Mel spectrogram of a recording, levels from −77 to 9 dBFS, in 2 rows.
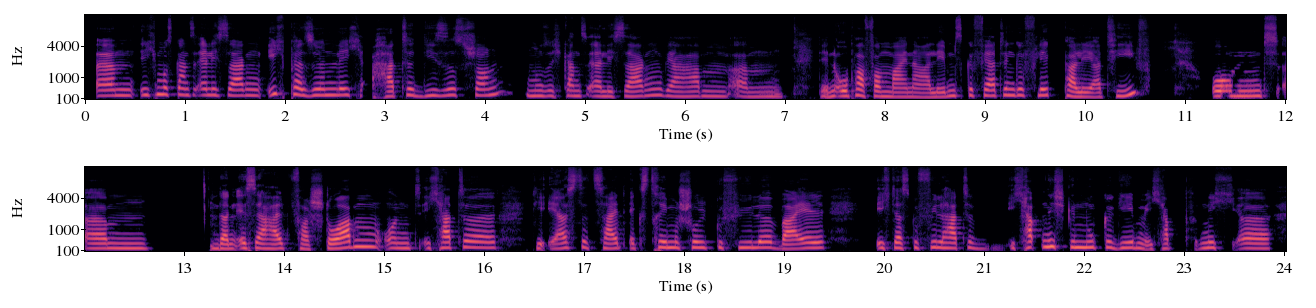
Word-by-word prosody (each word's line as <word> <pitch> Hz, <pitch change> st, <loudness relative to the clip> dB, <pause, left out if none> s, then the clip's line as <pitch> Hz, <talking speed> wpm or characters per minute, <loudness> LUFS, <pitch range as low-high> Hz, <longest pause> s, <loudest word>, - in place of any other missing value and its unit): Ähm, 240 Hz, +1 st, +1 dB
ich 265 Hz, +2 st, -5 dB
muss 290 Hz, -1 st, +1 dB
ganz 270 Hz, -2 st, -2 dB
ehrlich 260 Hz, 0 st, -3 dB
sagen, 245 Hz, -1 st, +1 dB
ich 315 Hz, +1 st, -3 dB
persönlich 260 Hz, -1 st, +1 dB
hatte 210 Hz, +5 st, -1 dB
dieses 245 Hz, +4 st, -3 dB
schon, 260 Hz, +3 st, -2 dB, 0.3 s
muss 225 Hz, -2 st, -3 dB
ich 220 Hz, -3 st, -7 dB
ganz 225 Hz, -1 st, -4 dB
ehrlich 210 Hz, -1 st, -3 dB
sagen. 220 Hz, +5 st, -1 dB
Wir 215 Hz, -2 st, -2 dB
haben, 210 Hz, +1 st, -5 dB
ähm, 195 Hz, 0 st, -7 dB, 0.3 s
den 215 Hz, 0 st, -2 dB
Opa 220 Hz, +4 st, +4 dB
von 215 Hz, -3 st, 0 dB
meiner 185 Hz, -2 st, -2 dB
Lebensgefährtin 235 Hz, +6 st, -1 dB
gepflegt, 260 Hz, 0 st, -1 dB
palliativ 215 Hz, -, 0 dB, 0.6 s
und, 220 Hz, +1 st, +2 dB
ähm, 210 Hz, 0 st, 0 dB, 0.6 s
dann 195 Hz, -1 st, +3 dB
ist 215 Hz, +3 st, 0 dB
er 200 Hz, -2 st, +4 dB
halt 200 Hz, +1 st, +1 dB
verstorben. 220 Hz, +9 st, +5 dB
Und 215 Hz, -3 st, -3 dB
ich 215 Hz, +1 st, -9 dB
hatte 235 Hz, 0 st, +3 dB, 0.4 s
die 200 Hz, -, -4 dB
erste 220 Hz, +3 st, -1 dB
Zeit 210 Hz, -3 st, 0 dB
extreme 240 Hz, +4 st, +1 dB
Schuldgefühle, 235 Hz, -1 st, 0 dB
weil 210 Hz, +5 st, +4 dB, 0.5 s
ich 220 Hz, 0 st, -3 dB
das 220 Hz, -1 st, +1 dB
Gefühl 235 Hz, +1 st, -1 dB
hatte, 215 Hz, +1 st, +1 dB, 0.3 s
ich 215 Hz, -, -9 dB
habe 245 Hz, +2 st, +3 dB
nicht 280 Hz, 0 st, +4 dB
genug 250 Hz, -1 st, +3 dB
gegeben. 230 Hz, -2 st, 0 dB
Ich 180 Hz, +3 st, -7 dB
habe 200 Hz, 0 st, -4 dB, 0.2 s
nicht, 230 Hz, +1 st, -2 dB
äh, 205 Hz, 0 st, +3 dB
225 Hz, 135 wpm, -25 LUFS, 205-245 Hz, 0.6 s, verstorben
